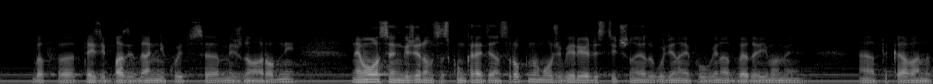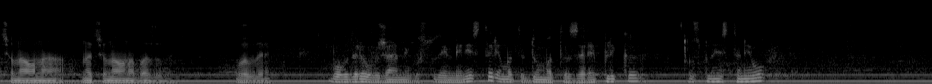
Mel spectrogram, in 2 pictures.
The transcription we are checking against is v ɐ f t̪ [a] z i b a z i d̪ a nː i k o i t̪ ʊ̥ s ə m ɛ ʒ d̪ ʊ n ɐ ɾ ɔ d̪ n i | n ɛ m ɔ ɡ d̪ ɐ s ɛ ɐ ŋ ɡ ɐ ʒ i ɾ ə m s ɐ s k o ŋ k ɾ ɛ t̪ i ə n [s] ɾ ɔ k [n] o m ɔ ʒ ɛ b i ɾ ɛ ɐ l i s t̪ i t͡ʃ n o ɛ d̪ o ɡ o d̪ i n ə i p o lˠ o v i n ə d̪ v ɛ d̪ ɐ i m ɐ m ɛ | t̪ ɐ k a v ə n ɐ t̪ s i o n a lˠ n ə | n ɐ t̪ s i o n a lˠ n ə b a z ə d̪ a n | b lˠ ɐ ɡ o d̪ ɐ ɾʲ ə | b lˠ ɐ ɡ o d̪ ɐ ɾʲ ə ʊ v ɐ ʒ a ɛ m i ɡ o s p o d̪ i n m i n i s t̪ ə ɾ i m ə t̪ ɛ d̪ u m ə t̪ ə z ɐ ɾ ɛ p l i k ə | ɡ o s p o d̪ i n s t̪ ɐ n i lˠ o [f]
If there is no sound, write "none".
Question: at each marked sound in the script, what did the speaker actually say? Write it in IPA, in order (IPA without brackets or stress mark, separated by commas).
ɛ, s, n, f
